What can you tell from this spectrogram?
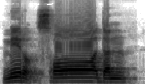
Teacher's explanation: سواد جہاں بھی آئے گا ہمیشہ موٹا پڑھا جائے گا، اور اس کے پڑھنے میں سیٹی جیسی آواز ہوتی ہے، سخت آواز ہوتی ہے۔ سواد کے ساتھ جہاں بھی الف آتا ہے الف بھی موٹا پڑھا جاتا ہے اور سواد بھی۔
